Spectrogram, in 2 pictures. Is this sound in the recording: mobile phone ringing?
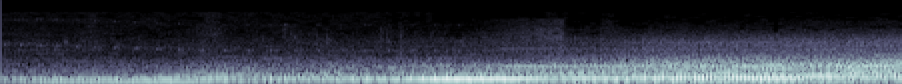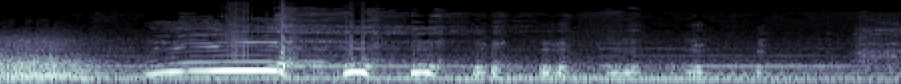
no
